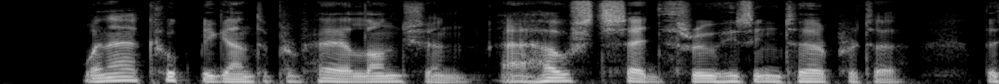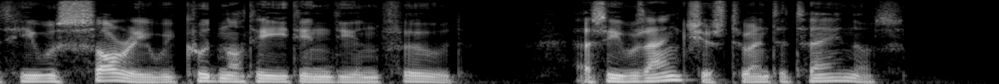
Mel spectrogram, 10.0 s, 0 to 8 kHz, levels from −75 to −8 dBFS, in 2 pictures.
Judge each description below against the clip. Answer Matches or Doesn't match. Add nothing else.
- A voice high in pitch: Doesn't match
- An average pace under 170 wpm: Doesn't match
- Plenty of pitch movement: Doesn't match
